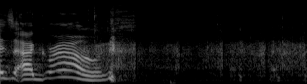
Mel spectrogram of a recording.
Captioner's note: applause, laughter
